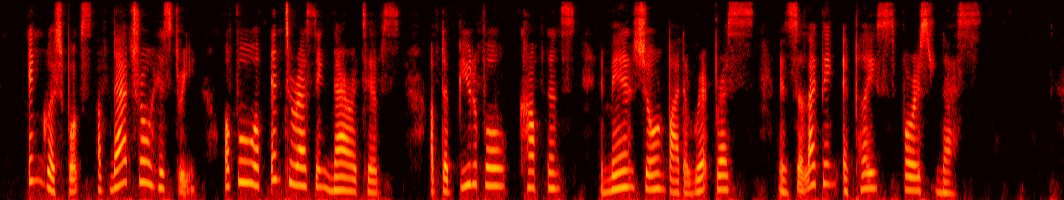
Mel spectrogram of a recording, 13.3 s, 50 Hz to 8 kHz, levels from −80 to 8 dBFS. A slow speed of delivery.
Yes: slow, 120 wpm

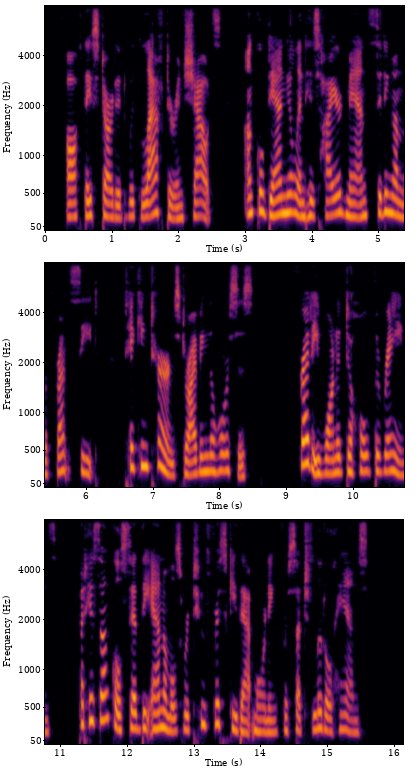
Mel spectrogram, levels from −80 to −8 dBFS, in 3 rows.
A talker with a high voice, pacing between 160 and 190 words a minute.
Yes: high, 200 Hz; average, 165 wpm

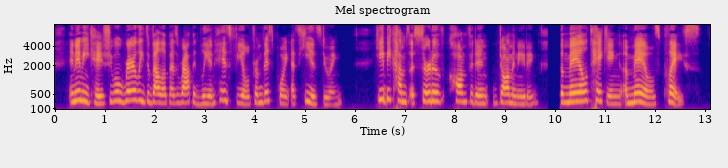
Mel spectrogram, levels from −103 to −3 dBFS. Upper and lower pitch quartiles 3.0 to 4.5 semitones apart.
Yes: average, 4.2 semitones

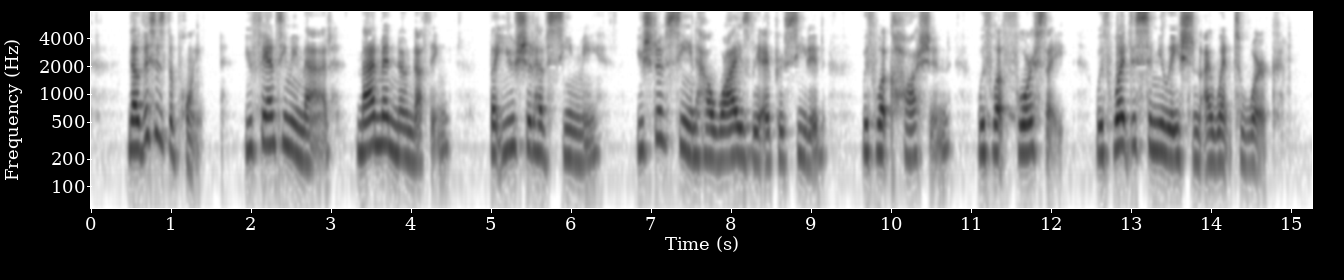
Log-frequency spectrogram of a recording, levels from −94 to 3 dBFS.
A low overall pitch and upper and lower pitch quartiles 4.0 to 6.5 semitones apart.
No: high, 235 Hz; average, 4.4 semitones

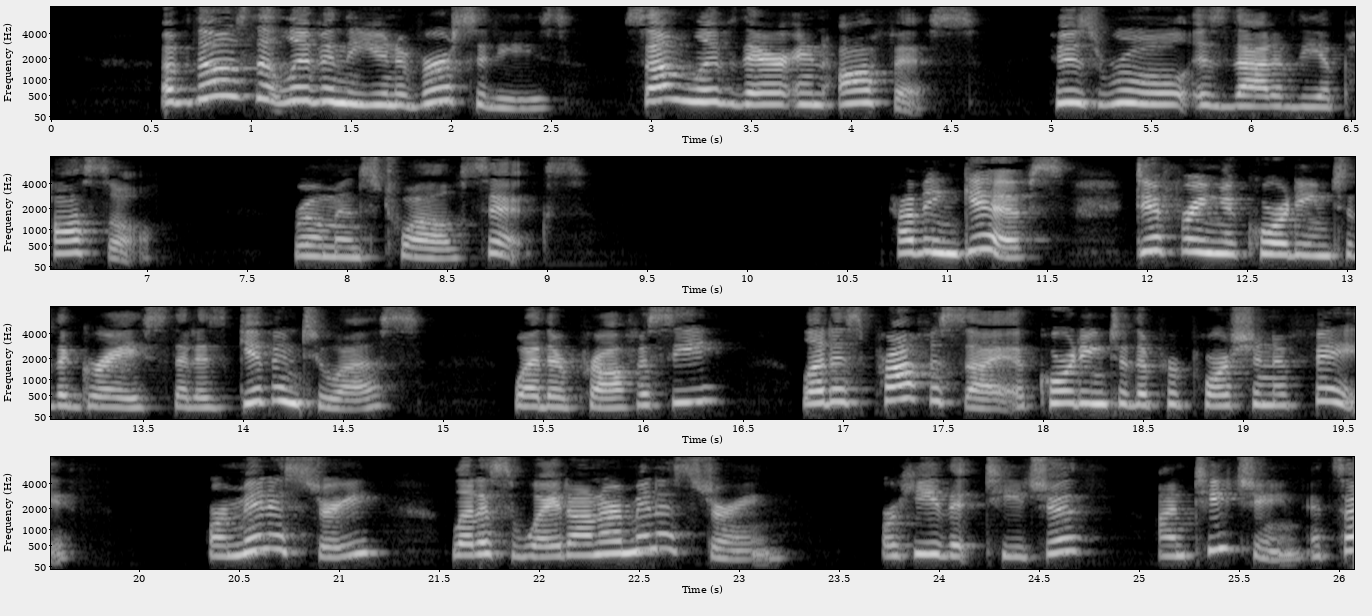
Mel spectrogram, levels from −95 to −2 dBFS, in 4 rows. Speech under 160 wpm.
Yes: average, 140 wpm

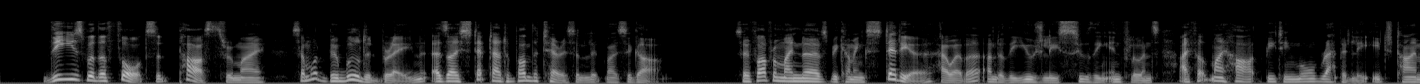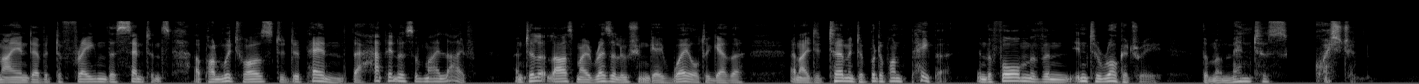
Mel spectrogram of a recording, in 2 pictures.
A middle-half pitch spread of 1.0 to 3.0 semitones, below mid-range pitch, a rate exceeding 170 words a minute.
No: wide, 5.5 semitones; low, 120 Hz; average, 180 wpm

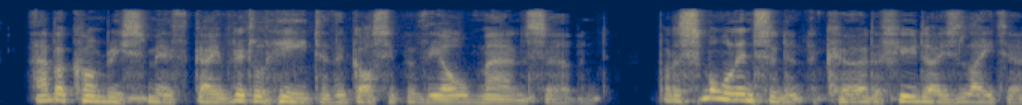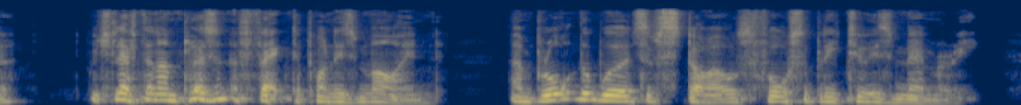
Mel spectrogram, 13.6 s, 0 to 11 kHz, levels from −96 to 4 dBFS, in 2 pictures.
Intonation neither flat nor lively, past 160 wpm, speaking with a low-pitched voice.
No: wide, 6.5 semitones; average, 175 wpm; low, 125 Hz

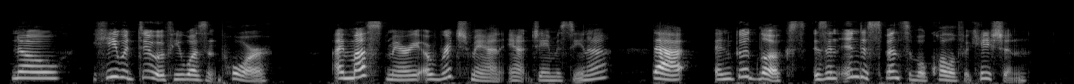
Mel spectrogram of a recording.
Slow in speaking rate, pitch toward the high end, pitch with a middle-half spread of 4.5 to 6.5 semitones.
Yes: slow, 125 wpm; very high, 250 Hz; average, 5.3 semitones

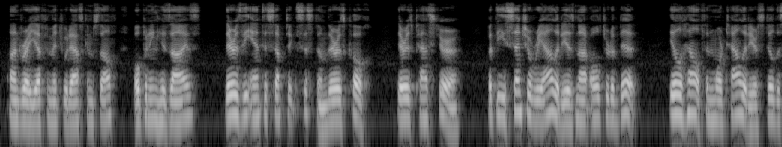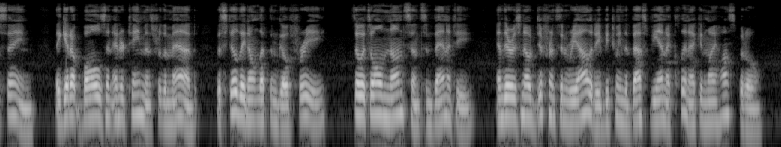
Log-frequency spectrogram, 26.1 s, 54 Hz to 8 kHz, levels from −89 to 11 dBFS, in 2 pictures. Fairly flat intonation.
No: average, 3.0 semitones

